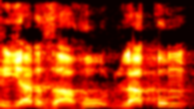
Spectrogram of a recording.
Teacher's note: اس کلمے میں ہائے ضمیر کو کھینچ کر پڑھنے کی بجائے بغیر کھینچے پڑھیں گے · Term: مستثنیات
